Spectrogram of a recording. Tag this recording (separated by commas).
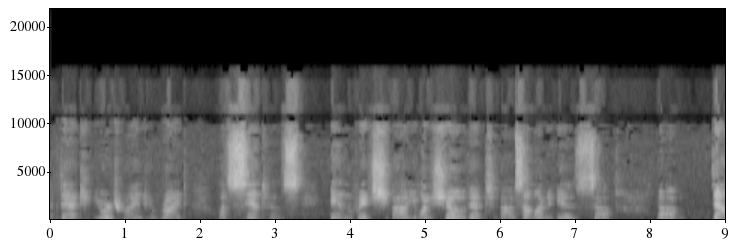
Speech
